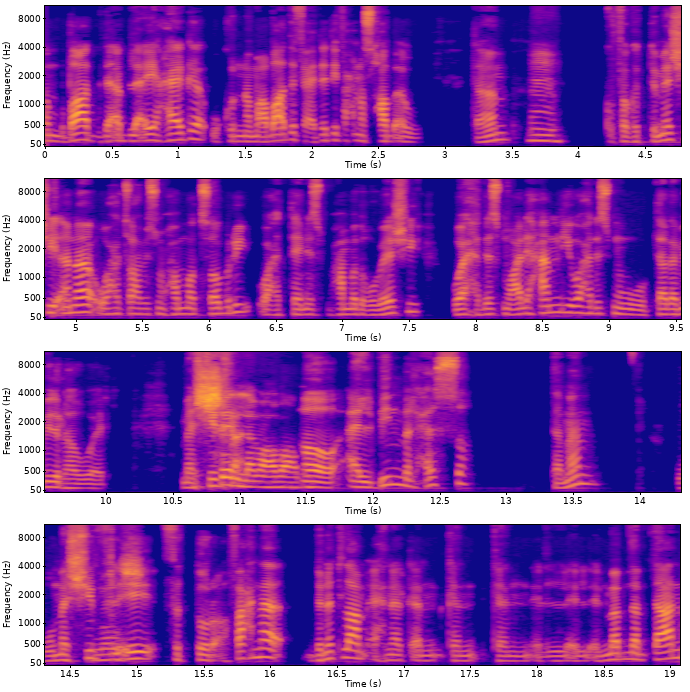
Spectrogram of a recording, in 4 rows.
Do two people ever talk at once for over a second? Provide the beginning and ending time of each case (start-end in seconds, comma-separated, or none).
none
